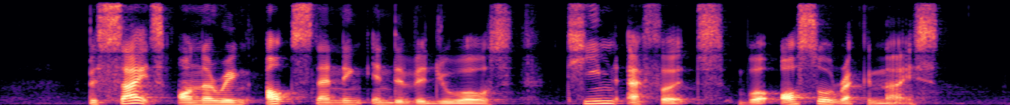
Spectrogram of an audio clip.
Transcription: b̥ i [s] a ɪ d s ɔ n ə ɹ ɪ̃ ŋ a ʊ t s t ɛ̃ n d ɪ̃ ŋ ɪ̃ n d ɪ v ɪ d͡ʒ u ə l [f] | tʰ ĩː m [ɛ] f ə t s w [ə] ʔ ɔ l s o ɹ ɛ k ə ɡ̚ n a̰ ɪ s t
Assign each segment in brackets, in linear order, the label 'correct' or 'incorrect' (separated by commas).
correct, incorrect, correct, correct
